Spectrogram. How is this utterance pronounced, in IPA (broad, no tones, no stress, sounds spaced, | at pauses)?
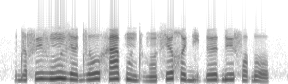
d ɐ f y v ũ z ø d l o x a p ũ dʱ õ s y χ y bʲ e ɠ ø ɠ y f ɔ ɠ o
